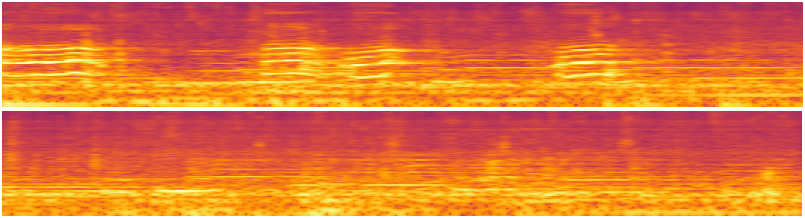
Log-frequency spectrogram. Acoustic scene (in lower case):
restaurant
